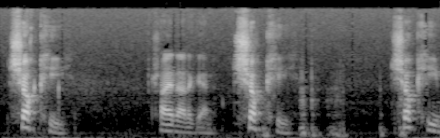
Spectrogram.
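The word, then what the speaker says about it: tiocfaidh: so say with me chuck fee save me chuck fee this is more frequently pronounced as he so chucky try that again chucky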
